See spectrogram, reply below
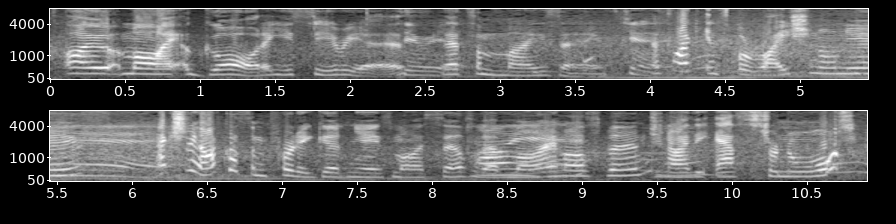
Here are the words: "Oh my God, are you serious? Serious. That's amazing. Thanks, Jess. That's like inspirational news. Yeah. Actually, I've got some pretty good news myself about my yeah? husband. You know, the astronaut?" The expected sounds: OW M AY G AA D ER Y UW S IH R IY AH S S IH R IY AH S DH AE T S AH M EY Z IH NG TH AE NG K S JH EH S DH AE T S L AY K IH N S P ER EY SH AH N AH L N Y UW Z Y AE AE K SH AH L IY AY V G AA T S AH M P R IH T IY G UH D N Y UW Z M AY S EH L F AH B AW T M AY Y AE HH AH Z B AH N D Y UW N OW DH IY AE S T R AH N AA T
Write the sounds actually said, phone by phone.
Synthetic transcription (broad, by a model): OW M AY G AA D ER Y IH S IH R IY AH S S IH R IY DH AE T S AH M EY Z IH NG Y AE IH T S L AY K IH N S P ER EY SH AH N L N Y UW Z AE AE K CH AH L IY AY V G AA T S AH M P R IH T IY G UH D N Y UW Z M AY S EH L F AH B AW T M AY HH AH Z B AH N D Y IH N OW DH IY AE S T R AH N AA T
